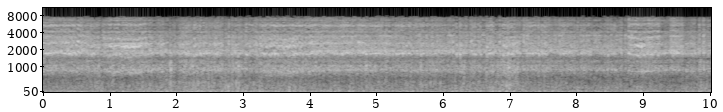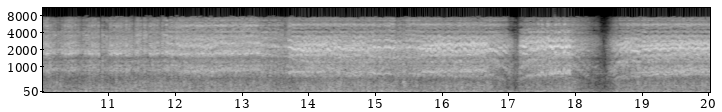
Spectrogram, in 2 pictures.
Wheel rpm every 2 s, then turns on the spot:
230, 230, 230, 240, 230, 230, 220, 200, 110, 150.
none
